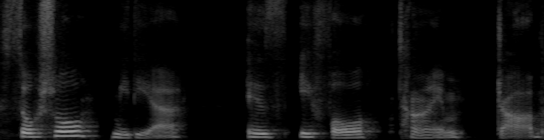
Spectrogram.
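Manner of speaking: very slow, drawn out, deliberate delivery. Giving a main takeaway of the talk, the speaker says it slowly. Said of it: "I'm going to say this slowly".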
